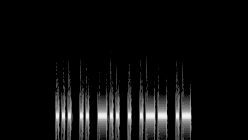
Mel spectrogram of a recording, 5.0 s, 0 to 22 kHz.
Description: Morse code, heard as a keyed tone, about 20 wpm, 700 Hz. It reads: SIDEWA
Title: Build A Word - 3 Letters At A Time - 8-Letter Words - 20wpm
